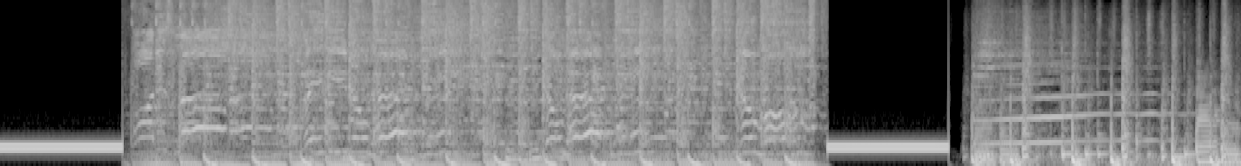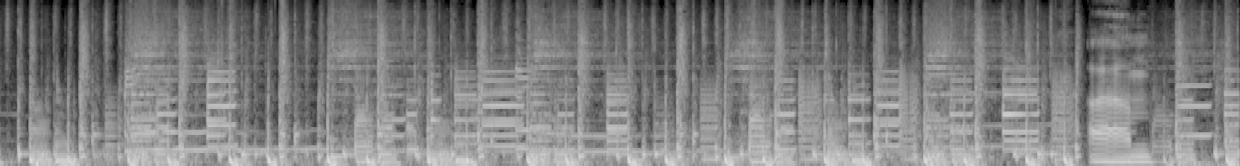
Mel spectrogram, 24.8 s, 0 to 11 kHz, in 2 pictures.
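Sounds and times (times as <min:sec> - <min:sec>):
steady telephone tone: 0:00.0 - 0:01.3, 0:08.3 - 0:09.5
dense loud full-band music: 0:01.3 - 0:08.2, 0:09.7 - 0:24.8.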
